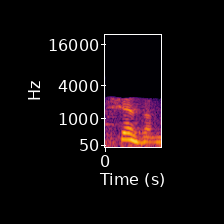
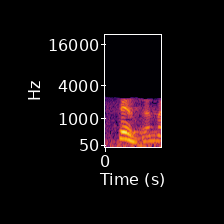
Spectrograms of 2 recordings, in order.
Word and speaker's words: schism: It's not schism, by the way. It's schism. It rhymes with scissors.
